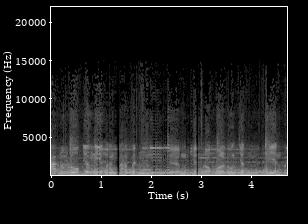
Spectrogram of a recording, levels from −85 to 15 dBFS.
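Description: Repeated packet loss (robotic sound) runs from 0.93 to 2.95 s. Across those two seconds, packets keep failing to arrive in time: 22 short holes open up, the longest around 80 ms. Each hole is papered over by extending the last received sound, so roughly 600 ms, about 30% of the stretch, is synthetic fill. The rapid alternation of real and stretched audio sounds choppy, with fragments missing.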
